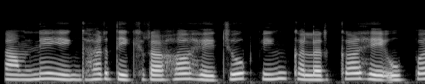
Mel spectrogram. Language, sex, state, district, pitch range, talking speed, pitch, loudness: Hindi, female, Odisha, Khordha, 220-250 Hz, 170 wpm, 230 Hz, -15 LUFS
